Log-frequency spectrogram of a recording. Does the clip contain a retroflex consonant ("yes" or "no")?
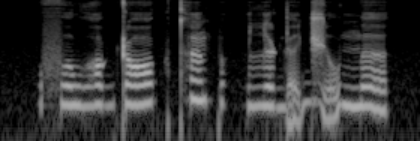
yes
